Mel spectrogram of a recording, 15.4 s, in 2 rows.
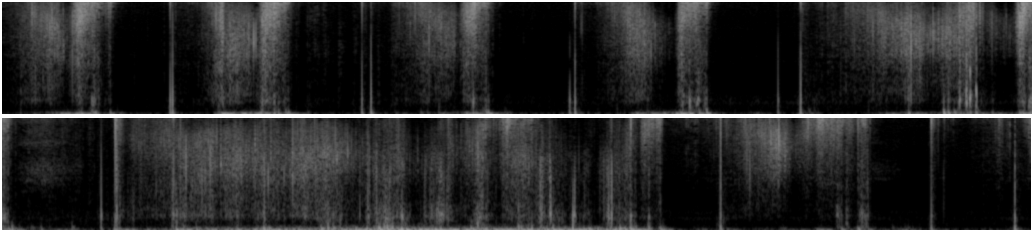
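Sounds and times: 
rubbing and scraping against different materials: 0.0 - 5.4, 6.0 - 15.4.

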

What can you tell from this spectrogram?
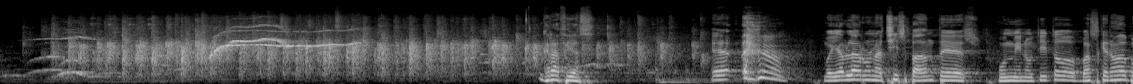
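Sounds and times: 
applause: 0.2 - 7.6
speech: 5.4 - 6.1, 7.1 - 11.3.

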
